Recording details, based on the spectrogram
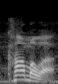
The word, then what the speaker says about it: Kamala: Her name is pronounced comma, like the punctuation mark, Kamala.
